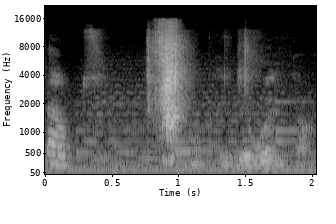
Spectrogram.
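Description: Film background music with steady held tones, under brief fragments of a voice. A short, loud hiss cuts in just before the middle.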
